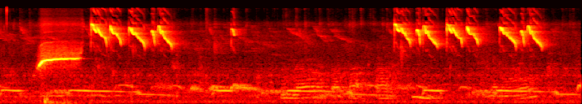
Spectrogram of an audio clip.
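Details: Actively singing Oriental white-eye of a local variety: after an opening steady rising whistle, high thin downslurred notes pour out in rapid runs of three or four, pausing between runs, over a soft low hum.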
